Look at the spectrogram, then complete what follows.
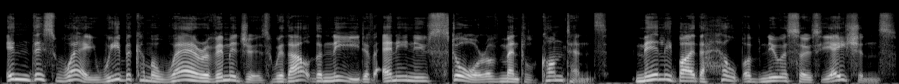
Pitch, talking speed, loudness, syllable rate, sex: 155 Hz, 165 wpm, -19 LUFS, 4.8 syllables/s, male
